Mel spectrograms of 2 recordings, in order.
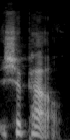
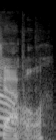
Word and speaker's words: Chappell: Okay, I say Chappelle. That's how I say her name. I think it's Chapel, or at least most Yeah, people I say know. Chapel. I know it's Chapel, but I can't not say Chappelle.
